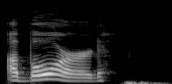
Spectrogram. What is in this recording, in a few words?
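"aboard", English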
